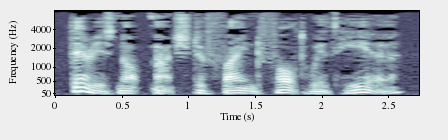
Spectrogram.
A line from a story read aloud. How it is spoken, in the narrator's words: whispered Albert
